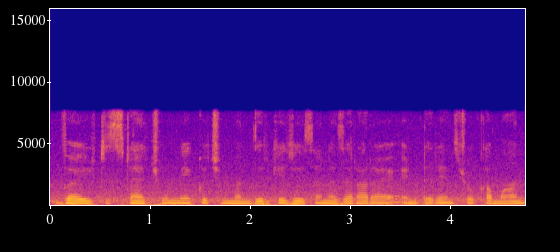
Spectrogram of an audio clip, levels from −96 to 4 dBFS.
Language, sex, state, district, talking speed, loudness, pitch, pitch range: Hindi, female, Punjab, Kapurthala, 175 wpm, -16 LUFS, 175 Hz, 165-180 Hz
